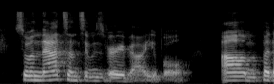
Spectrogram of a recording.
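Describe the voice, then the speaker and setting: At a moderate pace, a woman with an American accent and vocal fry talks at medium pitch with ordinary pitch variation. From Los Angeles, US; teen years in Chesterfield (Missouri). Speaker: actress and TV pitch coach. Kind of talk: podcast interview. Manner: reflective, hesitant with fillers.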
